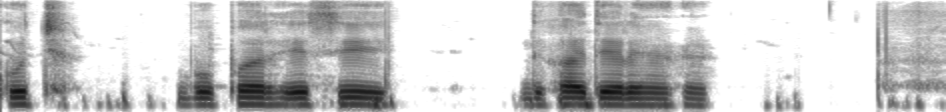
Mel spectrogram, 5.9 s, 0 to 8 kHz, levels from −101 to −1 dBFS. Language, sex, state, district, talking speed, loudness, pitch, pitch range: Hindi, male, Chhattisgarh, Raigarh, 70 wpm, -18 LUFS, 135 Hz, 130-140 Hz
